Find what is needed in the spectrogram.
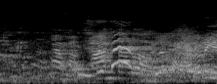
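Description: Chatter of several people's voices talking at once, picking up about half a second in.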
